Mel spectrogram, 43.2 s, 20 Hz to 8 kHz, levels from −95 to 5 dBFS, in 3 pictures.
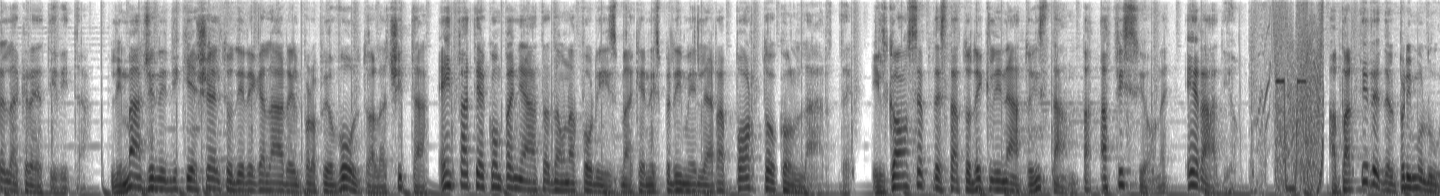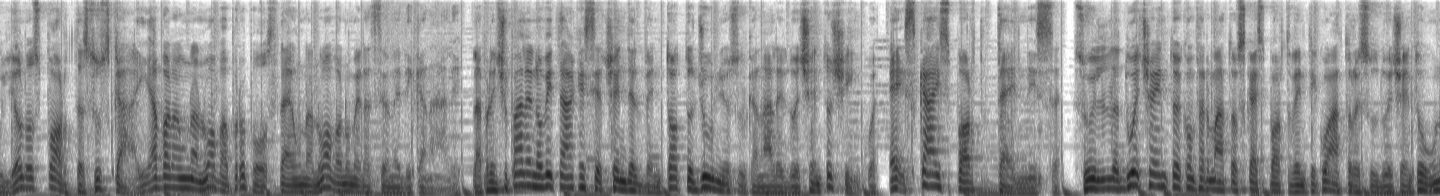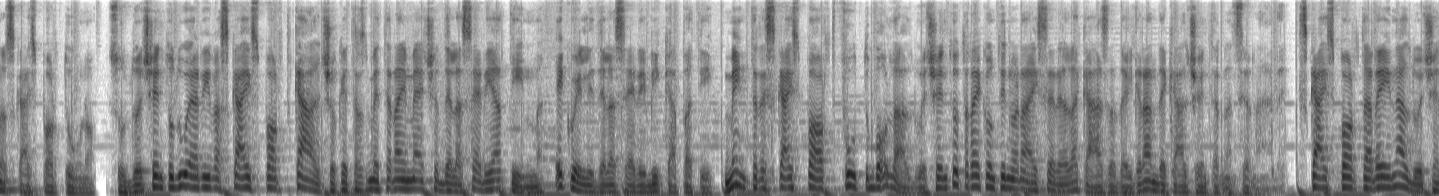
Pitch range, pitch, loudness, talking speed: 95-150 Hz, 120 Hz, -18 LUFS, 170 wpm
